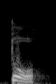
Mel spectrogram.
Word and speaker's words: tôt: Tôt. Okay, final T not pronounced, and then this O accent circonflexe is a bit stronger than normally. So tôt, tôt, tôt.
